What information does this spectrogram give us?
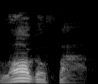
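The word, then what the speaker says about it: logophile: white just don't want to cooperate oh it's pronounced loger file so they are most likely loger files which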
